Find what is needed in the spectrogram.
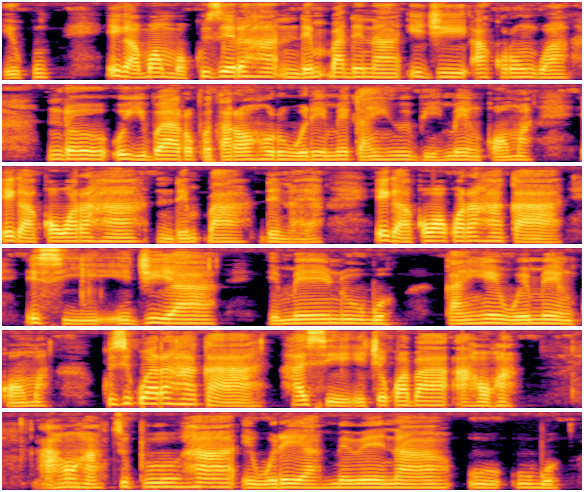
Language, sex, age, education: Igbo, female, 30-45, tertiary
